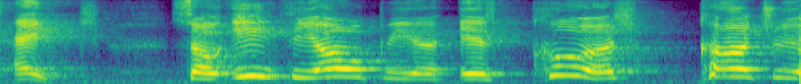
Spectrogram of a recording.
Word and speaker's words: Kush: went over to Ethiopia, and in Hebrew, it's Kush. See, and they pronounce it Koosh.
